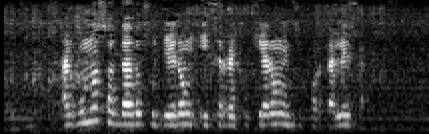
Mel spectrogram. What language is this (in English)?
Spanish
